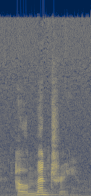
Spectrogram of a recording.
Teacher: We kind of blend the two T-A and R-Y together, but the M-E-N is what is emphasized.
